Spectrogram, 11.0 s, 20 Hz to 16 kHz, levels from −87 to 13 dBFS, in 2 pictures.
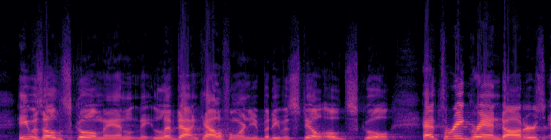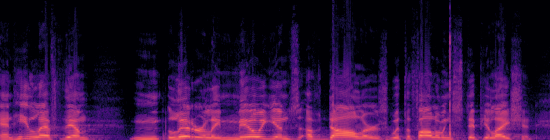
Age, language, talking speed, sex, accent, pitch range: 50-69, English, 165 wpm, male, American, 165-210 Hz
